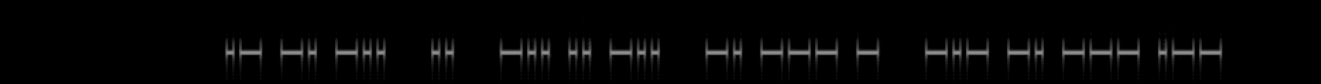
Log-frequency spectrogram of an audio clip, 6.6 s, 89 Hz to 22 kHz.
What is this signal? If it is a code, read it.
Morse code, heard as a keyed tone, about 34 wpm, 700 Hz. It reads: AND I DID NOT KNOW
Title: Sets of 5 Words Encore 35wpm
